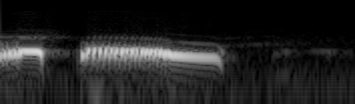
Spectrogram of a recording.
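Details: Single spotted dove coo phrase in the thổ Thúc Gù style, used as a lure call for wild doves: a brief low note, a short pause, then a longer quavering coo that slides downward at the end.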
